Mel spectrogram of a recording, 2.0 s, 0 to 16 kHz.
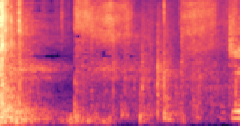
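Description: A single loud thud at the 1963 VW Beetle's door, ringing out over about half a second, followed by faint rustling.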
